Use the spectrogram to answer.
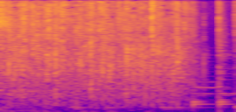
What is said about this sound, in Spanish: un aplauso. ¡Bravo!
